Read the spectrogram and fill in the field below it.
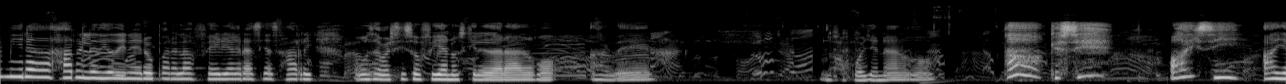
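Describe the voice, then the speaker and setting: A woman's voice: a little high, gravelly, warm tone, highs cut off. A woman giving chatty, sympathetic game commentary, laughing often. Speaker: gameplay commentator. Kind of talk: casual let's-play commentary.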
